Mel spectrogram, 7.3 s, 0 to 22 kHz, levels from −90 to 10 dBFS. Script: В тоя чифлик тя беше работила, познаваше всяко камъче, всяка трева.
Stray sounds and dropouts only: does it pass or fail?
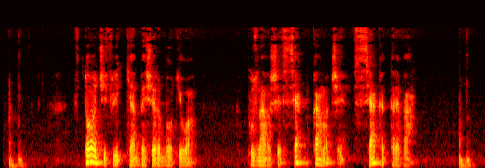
pass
